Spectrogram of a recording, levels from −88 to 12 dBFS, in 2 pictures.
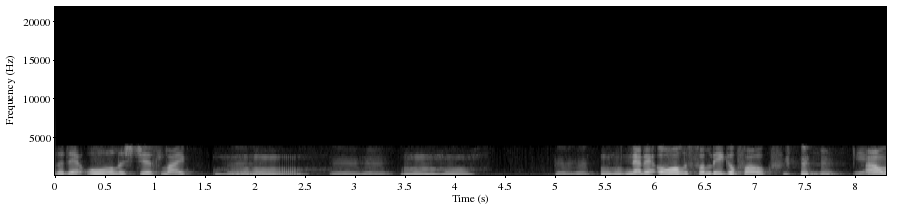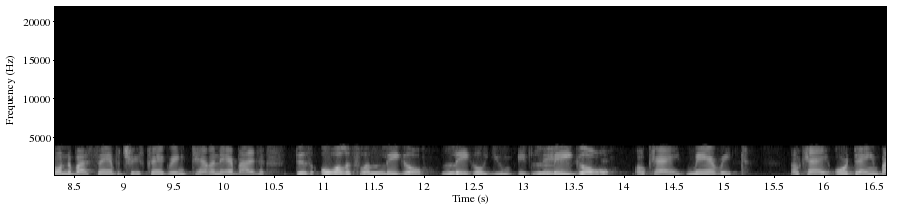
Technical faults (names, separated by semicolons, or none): none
